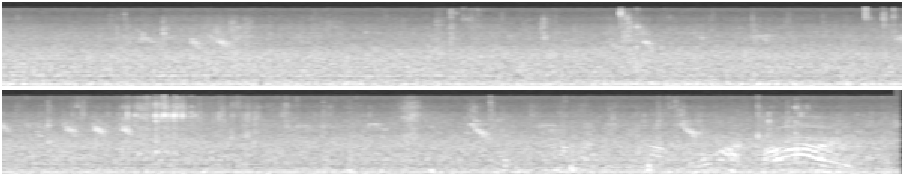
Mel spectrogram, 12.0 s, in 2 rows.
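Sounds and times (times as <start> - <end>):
bird chirping: 0.9 - 1.7, 5.9 - 7.3, 7.9 - 11.0.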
